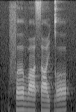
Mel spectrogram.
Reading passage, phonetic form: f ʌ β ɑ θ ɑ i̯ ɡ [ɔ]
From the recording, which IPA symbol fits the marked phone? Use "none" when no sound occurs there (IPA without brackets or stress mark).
ɔ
